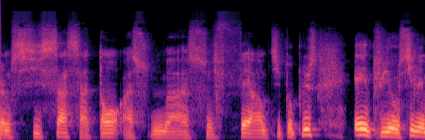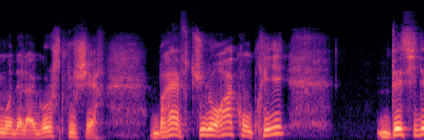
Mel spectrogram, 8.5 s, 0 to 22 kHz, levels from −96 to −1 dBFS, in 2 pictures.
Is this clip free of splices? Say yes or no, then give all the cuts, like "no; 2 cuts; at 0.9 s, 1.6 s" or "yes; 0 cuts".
no; 1 cut; at 4.8 s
